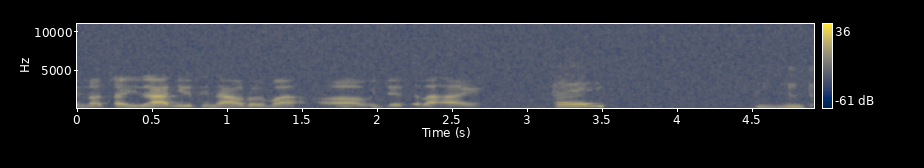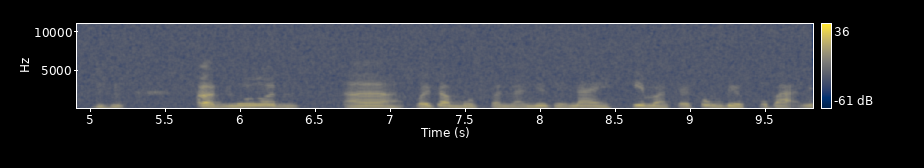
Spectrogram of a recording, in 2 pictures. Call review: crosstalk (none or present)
none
